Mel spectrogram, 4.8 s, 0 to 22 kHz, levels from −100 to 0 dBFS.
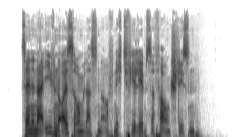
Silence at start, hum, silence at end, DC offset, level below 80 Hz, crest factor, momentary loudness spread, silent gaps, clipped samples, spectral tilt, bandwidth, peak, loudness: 0.45 s; none; 0.85 s; under 0.1%; -34 dBFS; 20 dB; 11 LU; none; under 0.1%; -4 dB/octave; 16 kHz; -2 dBFS; -21 LUFS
